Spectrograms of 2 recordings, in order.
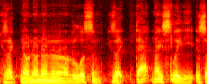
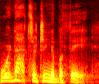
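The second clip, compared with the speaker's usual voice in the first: put-on, high-pitched, angry shouted yell; 8 semitones higher than usual. Retelling a scene where a character answers the group: imitating someone yelling. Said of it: "And so then he's yelling".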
